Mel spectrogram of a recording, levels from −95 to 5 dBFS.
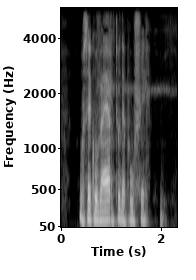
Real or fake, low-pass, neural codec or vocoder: fake; 5.4 kHz; codec, 16 kHz in and 24 kHz out, 2.2 kbps, FireRedTTS-2 codec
